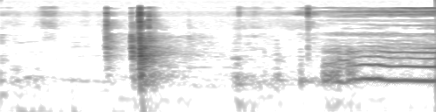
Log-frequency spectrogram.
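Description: A child's voice in play-acting dismay: a short 'uh' about a second in, then a drawn-out whimpering 'oh' that begins near the end and grows louder.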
